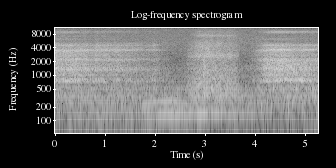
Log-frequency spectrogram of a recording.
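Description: Slow, deep breathing close to the microphone, held in a yoga pose: one long breath, a short pause a little before three seconds in, then another long breath.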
